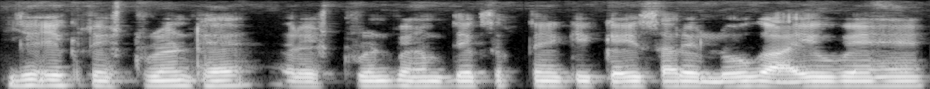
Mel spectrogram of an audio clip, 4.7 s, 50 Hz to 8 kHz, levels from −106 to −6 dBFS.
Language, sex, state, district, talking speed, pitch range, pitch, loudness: Hindi, male, Bihar, Supaul, 245 wpm, 120-125 Hz, 120 Hz, -18 LUFS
